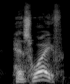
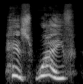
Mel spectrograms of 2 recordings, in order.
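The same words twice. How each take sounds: First: Said in the usual way. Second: Much higher-pitched, incredulous question; indignant exclamation. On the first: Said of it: "Barza explained". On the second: A narrator's reading. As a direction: exclaim it in high-pitched disbelief. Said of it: "exclaimed a woman".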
